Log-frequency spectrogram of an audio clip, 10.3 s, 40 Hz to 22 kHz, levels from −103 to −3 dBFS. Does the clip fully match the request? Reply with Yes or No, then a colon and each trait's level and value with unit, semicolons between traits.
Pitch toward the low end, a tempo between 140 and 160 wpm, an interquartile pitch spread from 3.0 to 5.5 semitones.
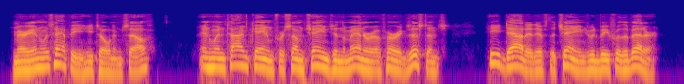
No: low, 125 Hz; average, 170 wpm; average, 4.8 semitones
